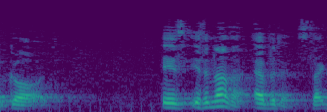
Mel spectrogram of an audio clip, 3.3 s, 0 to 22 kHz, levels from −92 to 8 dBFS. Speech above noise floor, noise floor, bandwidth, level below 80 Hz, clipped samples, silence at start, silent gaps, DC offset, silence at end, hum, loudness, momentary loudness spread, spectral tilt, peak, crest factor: 37 dB; -72 dBFS; 11 kHz; -82 dBFS; under 0.1%; 0 s; none; under 0.1%; 0 s; none; -36 LUFS; 10 LU; -4.5 dB/octave; -18 dBFS; 18 dB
